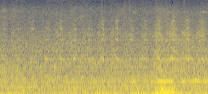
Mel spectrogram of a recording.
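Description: Riding an electric bike on wet tarmac: wind buffeting the action camera's microphone over tyre noise, with a faint steady whine, and a loud low gust of wind noise about three seconds in.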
